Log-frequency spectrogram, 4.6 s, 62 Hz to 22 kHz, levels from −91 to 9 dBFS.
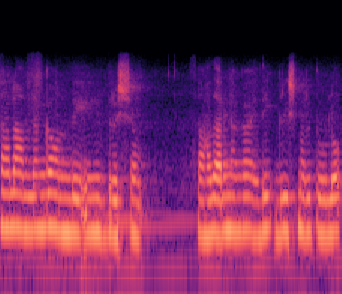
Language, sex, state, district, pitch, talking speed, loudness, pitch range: Telugu, female, Telangana, Nalgonda, 215 Hz, 105 wpm, -17 LUFS, 205-220 Hz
